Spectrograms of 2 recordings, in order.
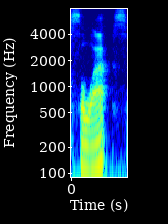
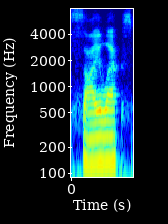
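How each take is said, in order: First: The name sounds like the word 'selects'. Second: The name does not sound like 'selects'. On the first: "I've always pronounced it Selects, like chicken selects from McDonald's" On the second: "I don't know if you pronounce it Silex or Selects"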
